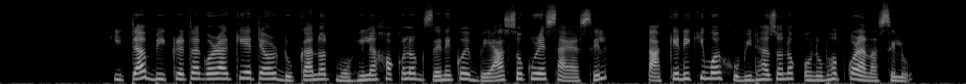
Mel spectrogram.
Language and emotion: Assamese, disgusted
